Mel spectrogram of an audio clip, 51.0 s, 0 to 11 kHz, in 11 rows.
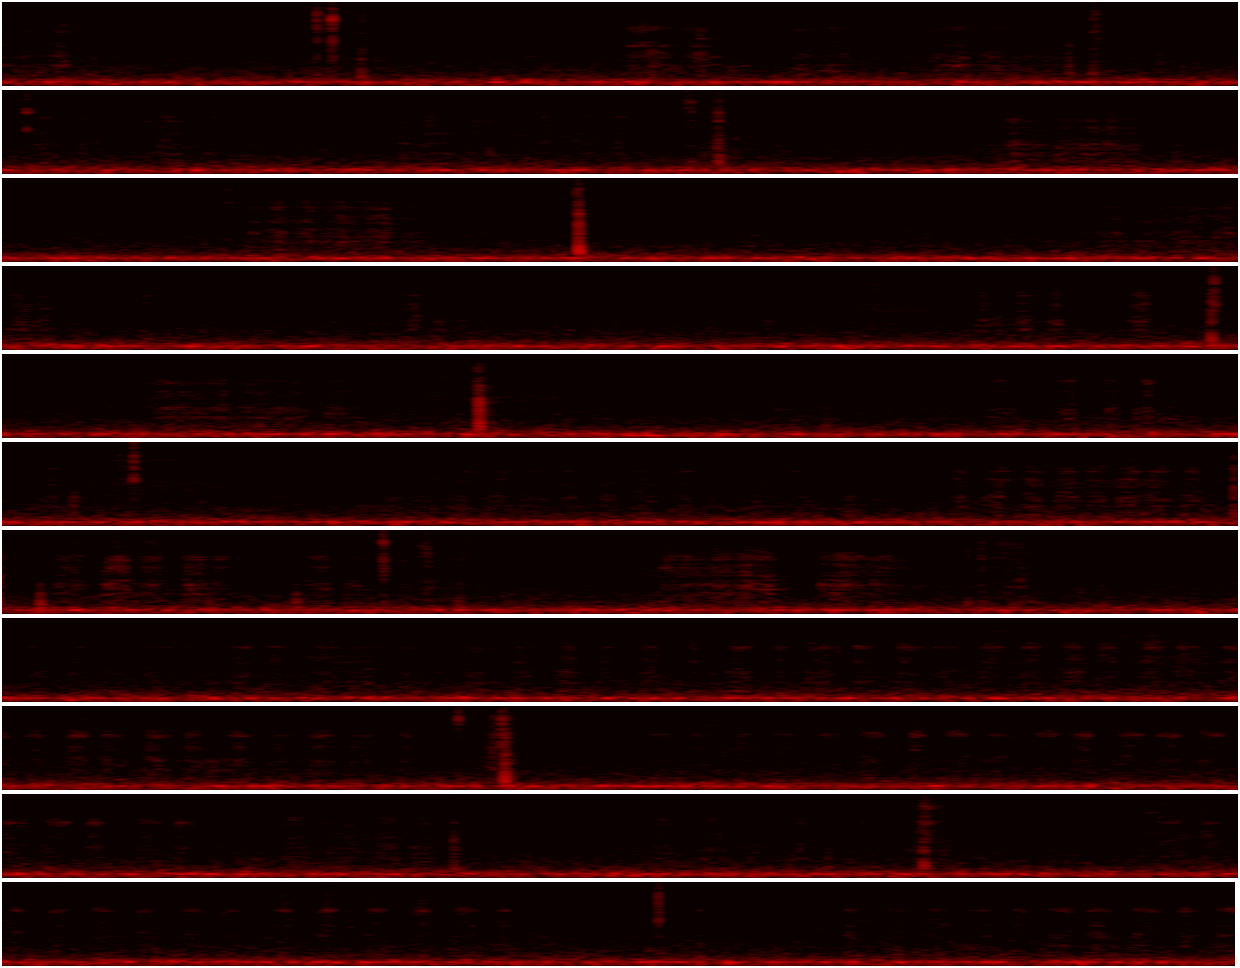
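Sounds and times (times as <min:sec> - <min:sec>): pencil scratching on paper: 0:00.0 - 0:00.5, 0:02.3 - 0:04.2, 0:08.3 - 0:09.1, 0:10.2 - 0:11.2, 0:13.3 - 0:14.5, 0:17.5 - 0:18.4, 0:19.1 - 0:19.9, 0:22.2 - 0:23.5, 0:24.5 - 0:29.6, 0:30.2 - 0:43.4, 0:44.0 - 0:45.4, 0:46.0 - 0:50.9
low steady hum: 0:00.0 - 0:50.9.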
